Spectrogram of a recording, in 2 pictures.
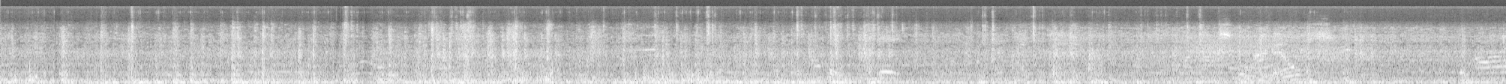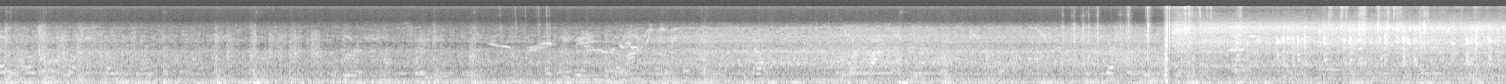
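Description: Miniature railway coach running along its track, heard from on board: a steady rumble from the wheels and running gear, with constant rapid clicking and rattling of the carriage.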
